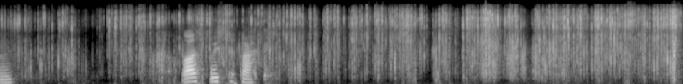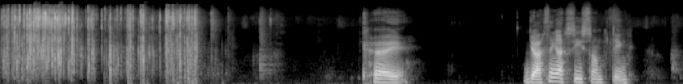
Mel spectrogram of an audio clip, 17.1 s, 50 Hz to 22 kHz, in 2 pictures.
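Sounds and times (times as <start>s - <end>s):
foil wrapper crinkling and tearing: 0.0s - 11.4s.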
